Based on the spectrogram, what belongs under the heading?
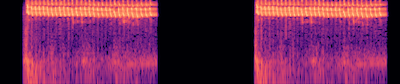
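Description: Cililin bird singing: two high, rapid trills of about ten notes a second, each lasting about two and a half seconds, with a pause between them.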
